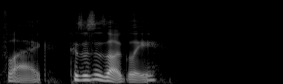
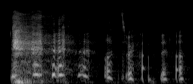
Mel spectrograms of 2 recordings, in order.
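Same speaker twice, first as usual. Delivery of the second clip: slow, high words through laughter; helpless high-pitched laughing delivery; 11 semitones higher, much slower than usual. Real, not acted. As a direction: laugh your way through the phrase. Amused repeat while watching blowout.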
